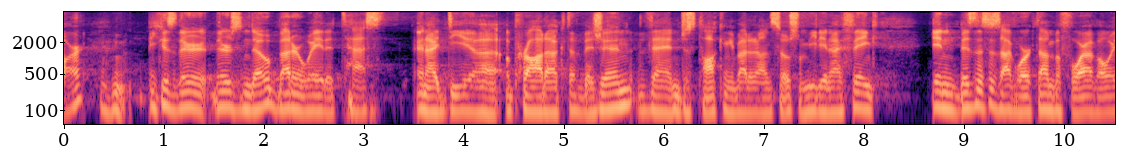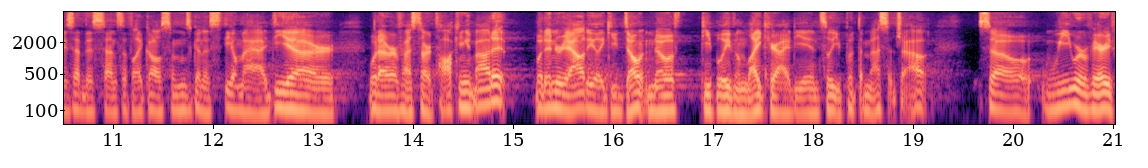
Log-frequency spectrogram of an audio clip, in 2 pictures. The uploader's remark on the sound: Live from Marketingland. Live recording from Marketingland 2023.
